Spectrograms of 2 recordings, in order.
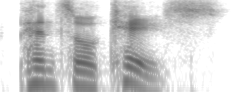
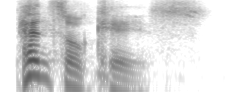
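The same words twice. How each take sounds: First: The stress falls on the second word. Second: The stress falls on the first word. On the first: The speaker calls it wrong. "you do not say" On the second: The speaker calls it right. "you say pencil case. You only emphasize the first word"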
